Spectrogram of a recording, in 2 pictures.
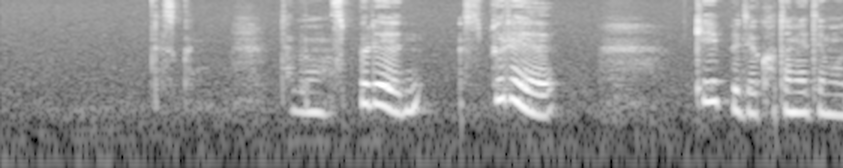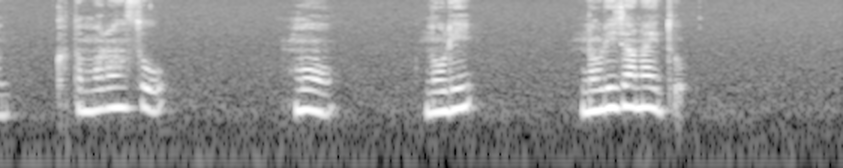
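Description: A young woman speaks softly and close to the microphone, in short bursts.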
